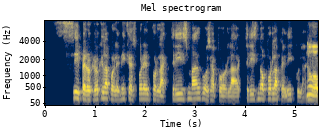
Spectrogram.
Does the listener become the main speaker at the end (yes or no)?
yes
